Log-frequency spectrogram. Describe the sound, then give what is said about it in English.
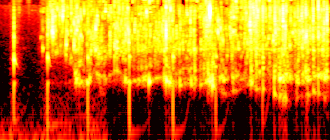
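Boxed wine poured into a glass, a steady trickling stream broken by quick bubbly gurgles and splashes for a couple of seconds, with no talking. “Sweetums, pour me another glass of boxed wine, please.”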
